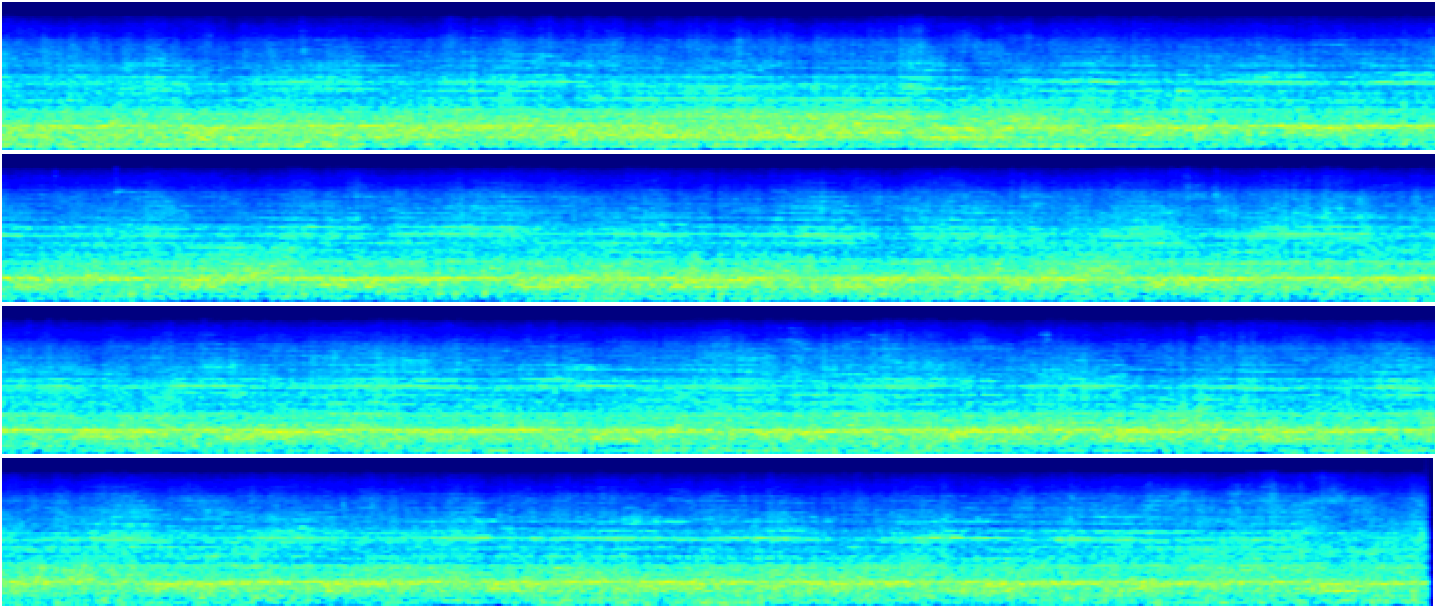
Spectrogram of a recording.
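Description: Intermodal freight train cars, double-stack container cars and trailer flatcars, rolling past close by: a steady loud rush of steel wheels on rail, with repeated clicking over the rail joints and steady ringing tones from the wheels.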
